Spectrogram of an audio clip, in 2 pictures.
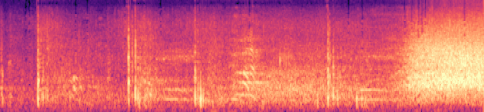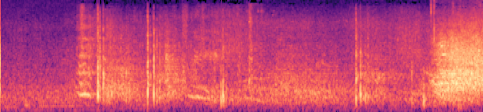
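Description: Tennis match broadcast sound: scattered sharp racket-on-ball strikes during rallies, with a few voices in between. About five seconds in, crowd applause swells loudly and then cuts off suddenly, and more strikes follow.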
